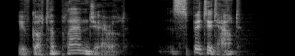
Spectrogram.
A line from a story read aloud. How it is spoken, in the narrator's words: The doctor suddenly exclaimed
